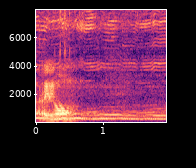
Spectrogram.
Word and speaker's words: Renan: Orang sana bacanya Renan.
